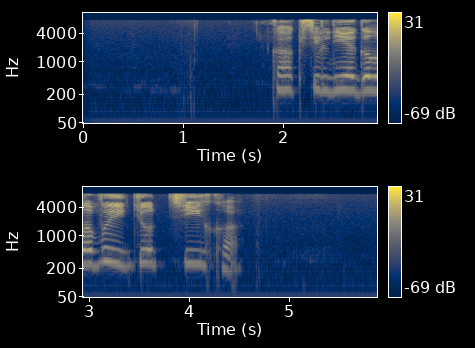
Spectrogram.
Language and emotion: Russian, sad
